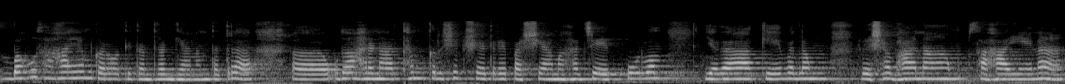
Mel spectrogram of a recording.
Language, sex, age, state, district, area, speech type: Sanskrit, female, 18-30, Telangana, Ranga Reddy, urban, spontaneous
